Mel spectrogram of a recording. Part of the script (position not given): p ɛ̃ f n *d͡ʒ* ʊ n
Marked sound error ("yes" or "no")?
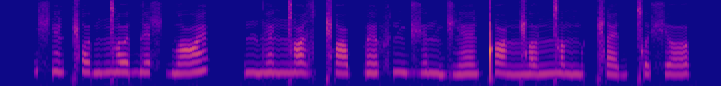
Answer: no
